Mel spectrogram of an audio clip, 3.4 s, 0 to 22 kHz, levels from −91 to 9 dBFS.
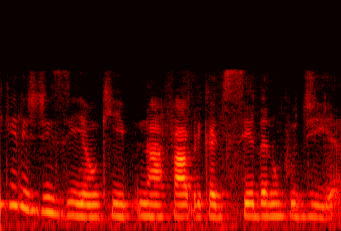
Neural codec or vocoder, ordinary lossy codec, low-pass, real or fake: vocoder, 22.05 kHz, 80 mel bands, Vocos; MP3, 48 kbps; 7.2 kHz; fake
